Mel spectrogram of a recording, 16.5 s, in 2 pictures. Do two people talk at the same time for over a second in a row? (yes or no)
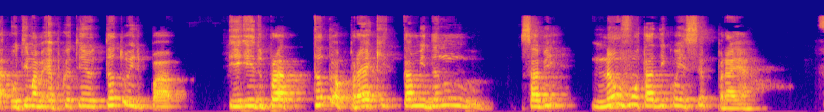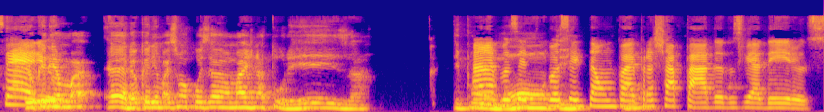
yes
